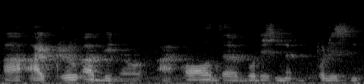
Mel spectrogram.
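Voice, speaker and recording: A man's voice: low voice, steady tone, normal speed, roomy sound, slight background noise, low-quality recording. A man from Burma with a Burmese accent, asking a meditation teacher questions hesitantly, with many restarts and "uh". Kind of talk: casual conversation.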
